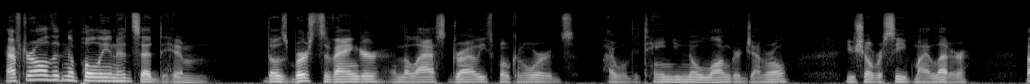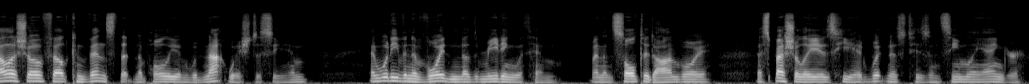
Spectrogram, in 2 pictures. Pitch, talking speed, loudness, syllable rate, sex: 120 Hz, 165 wpm, -20 LUFS, 5.6 syllables/s, male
